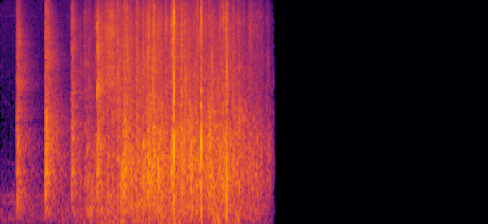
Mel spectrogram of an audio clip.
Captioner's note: audience applauding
